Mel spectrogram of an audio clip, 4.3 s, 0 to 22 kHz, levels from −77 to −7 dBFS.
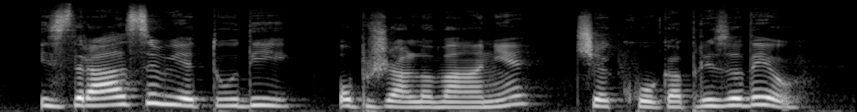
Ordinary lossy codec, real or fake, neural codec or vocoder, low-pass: none; real; none; 19.8 kHz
